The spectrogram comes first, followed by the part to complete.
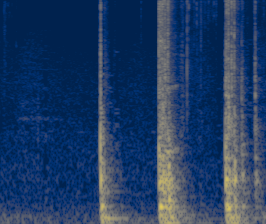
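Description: A screwdriver jabbing three times, about half a second apart, into the rusted lower door skin and sill of a Chrysler VG Valiant, giving sharp knocks: the steel there is rusted through.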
